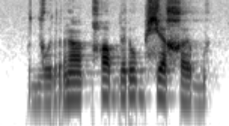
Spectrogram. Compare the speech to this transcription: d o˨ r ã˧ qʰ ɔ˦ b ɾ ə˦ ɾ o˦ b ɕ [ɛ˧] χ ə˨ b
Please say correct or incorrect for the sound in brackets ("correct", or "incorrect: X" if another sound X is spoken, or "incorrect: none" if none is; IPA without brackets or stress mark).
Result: correct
